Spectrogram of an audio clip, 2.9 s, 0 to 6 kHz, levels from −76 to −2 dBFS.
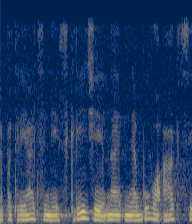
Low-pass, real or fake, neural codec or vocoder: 5.4 kHz; real; none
